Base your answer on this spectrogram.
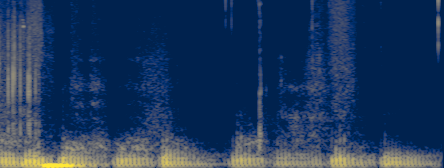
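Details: Pet Bengal cat purring steadily at close range, a deep rumbling pulse with loud and soft phases alternating about every half second as it breathes in and out, a few faint clicks above.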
